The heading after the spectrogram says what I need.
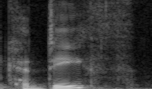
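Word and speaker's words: Cádiz: We're in Cadiz.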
